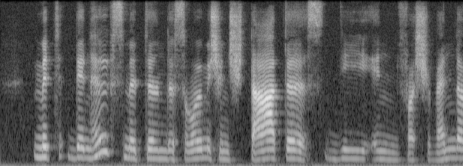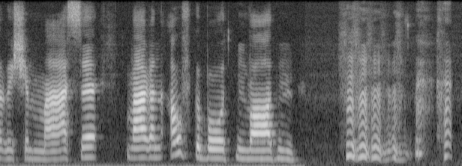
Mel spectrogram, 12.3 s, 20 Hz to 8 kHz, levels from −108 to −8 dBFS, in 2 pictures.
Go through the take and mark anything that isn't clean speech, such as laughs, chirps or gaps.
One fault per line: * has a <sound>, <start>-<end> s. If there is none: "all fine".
* has a laugh, 10.7-12.2 s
